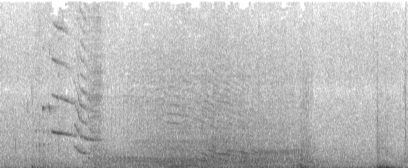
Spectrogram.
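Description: A wooden door creaks slowly open.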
